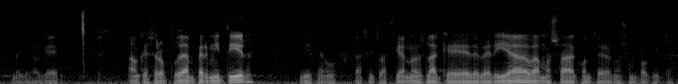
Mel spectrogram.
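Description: A man with a Spanish accent speaks at a moderate pace in a very deep, low voice with vocal fry. His pitch varies in an ordinary way over light background noise. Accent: Peninsular Spanish. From Spain. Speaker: craft brewery manager. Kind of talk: beer tasting conversation. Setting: studio. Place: studio. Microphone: studio mic.

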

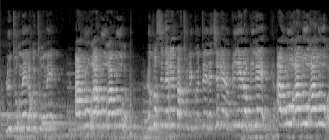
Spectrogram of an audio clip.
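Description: Over clear music in the background, a woman uses a raised, projected voice at a moderate pace, with audible room echo, big swings in loudness and ordinary pitch variation. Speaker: stage actor. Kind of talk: theatrical monologue and dialogue. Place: stage. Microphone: camera far.

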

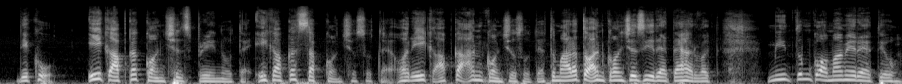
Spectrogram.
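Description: A woman at a moderate pace, fairly low in pitch, with lively intonation. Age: 60s. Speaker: astro palmist; interviewee. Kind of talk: interview. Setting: seated in front of camera. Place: home room. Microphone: handheld.

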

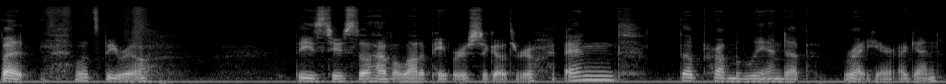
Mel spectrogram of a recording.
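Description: Long, frequent pauses break up the speech over light background noise. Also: fairly slow pace. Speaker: mom vlogger. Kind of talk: casual vlog chat. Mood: pleased, lightly joking. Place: kitchen. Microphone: phone near.

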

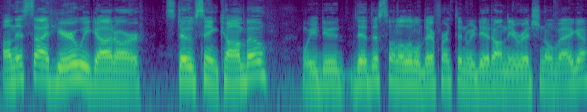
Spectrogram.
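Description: Speaking at a very fast pace, a man with a fairly high pitch and ordinary pitch variation is heard in a dry sound with no echo. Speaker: trade show vendor. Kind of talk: product walkaround sales pitch. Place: open country.

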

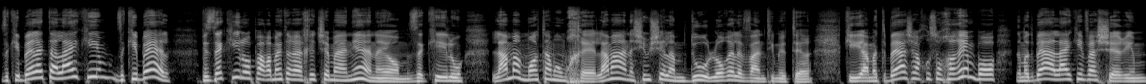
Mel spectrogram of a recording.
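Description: A woman's voice makes very wide pitch swings. The sound is dry with no echo, over a quiet background. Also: fairly quick pace. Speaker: comedian. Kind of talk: casual chat. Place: home room. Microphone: studio mic.

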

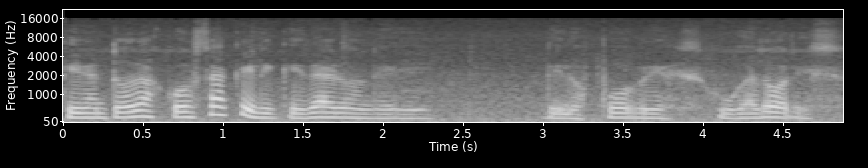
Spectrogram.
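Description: A woman's fairly low, dark, mellow voice at a fairly slow pace, with ordinary pitch variation and light background noise. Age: 80s+. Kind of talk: interview answer. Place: home room. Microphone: lapel.

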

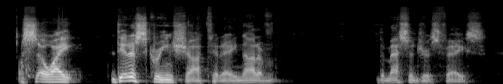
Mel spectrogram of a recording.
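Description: Over a quiet background, a man with a very deep, low voice speaks at a moderate pace. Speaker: online show host. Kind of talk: casual monologue commentary. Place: home room. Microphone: webcam.

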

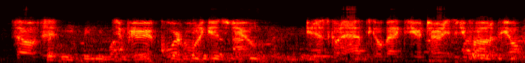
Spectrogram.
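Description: There is noticeable background noise as a man talks at a fairly quick pace with ordinary pitch variation. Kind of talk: phone conversation. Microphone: phone line.

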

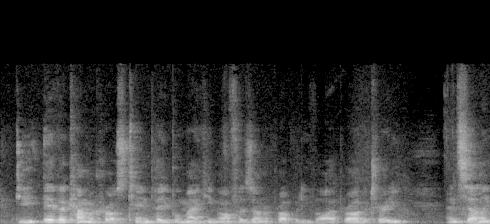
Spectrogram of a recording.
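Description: Audible room echo surrounds a man's very deep, low voice, which is monotone and flat at a fairly quick pace. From Perth, Western Australia. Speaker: auctioneer and interviewer. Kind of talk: interview host questions. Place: meeting room. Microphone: camera far.

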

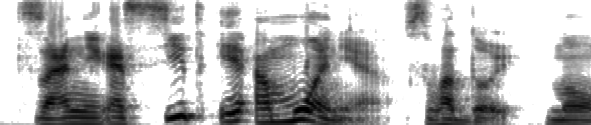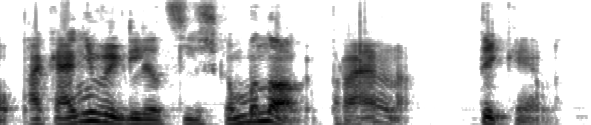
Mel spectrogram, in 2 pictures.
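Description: A man speaks at a moderate pace with a medium pitch and very wide pitch swings. The background is quiet. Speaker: gaming youtuber. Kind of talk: gameplay commentary. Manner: casual, rambling with filler words. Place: home room.

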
